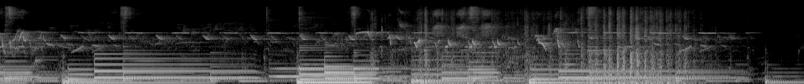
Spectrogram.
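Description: Gentle intro music of sustained chords changing every second or so, with birds chirping over it.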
